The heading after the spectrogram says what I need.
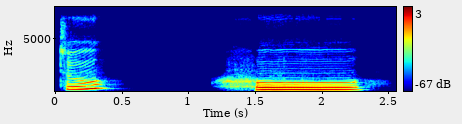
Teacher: the dhamma with the waw, giving us the 2-count stretch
